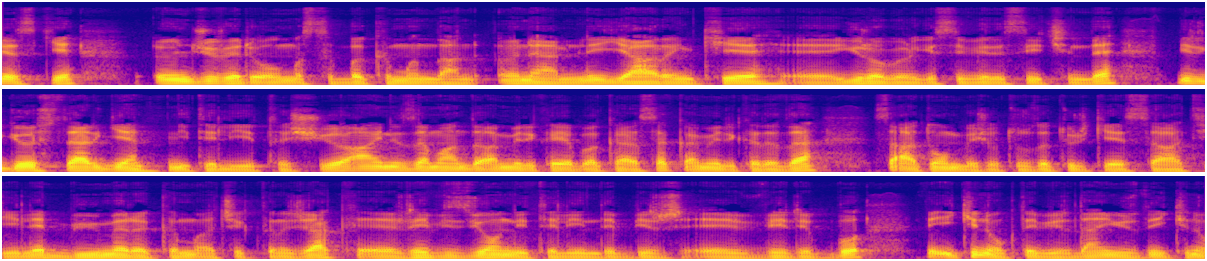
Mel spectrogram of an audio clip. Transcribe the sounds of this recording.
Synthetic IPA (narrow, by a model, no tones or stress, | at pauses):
ɛzcʰi | ønd͡ʒyve̞ɾio̞lˠmasɯbakʰɯmɯnd̪anø̞næmlʲijaːɾɯncʰijyɾo̞bølʲɟesive̞ɾisiːt͡ʃʰind̪ɛ | biɾɟø̞st̪ʰæɾɟɛnit̪ʰe̞lʲijit̪ʰaʃɯjo̞ajnɯzamand̪aːme̞ɾikʰajabakʰaɾsakame̞ɾikʰad̪ad̪a | sa̰ːt̪o̞nbɛʃo̞t̪ʰuzd̪at̪ʰyɾcʰijɛsaːt̪ʰijlʲɛbyjymɛɾakʰamɯat͡ʃʰɯklˠanɯd͡ʒakːɾe̞vizjo̞nːit̪ʰe̞lʲijind̪ɛbiɾve̞ɾibu | vɛicʰino̞k̚t̪ʰabiɾd̪ænjyzd̪ɛicʰino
